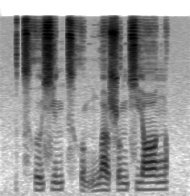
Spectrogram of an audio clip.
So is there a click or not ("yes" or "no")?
no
